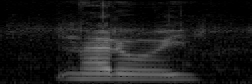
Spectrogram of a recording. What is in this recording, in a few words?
"narui" mischievous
